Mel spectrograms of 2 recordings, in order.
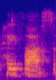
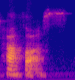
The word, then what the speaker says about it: pathos: I would say, okay, so I'm going to make one last note on the word pathos. So I was talking to someone yesterday and they were like, it's pronounced pathos. Pathos. So I'm going to try to change my pronunciation of that word now.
